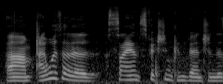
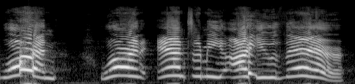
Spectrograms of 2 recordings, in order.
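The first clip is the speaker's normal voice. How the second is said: screaming a name into the phone, much higher and louder; desperate scream; 12 semitones higher, 23 dB louder than usual. Acted. Narrator screaming down the telephone for Warren, desperate scream. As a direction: scream for him, slow and desperate on the last words.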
